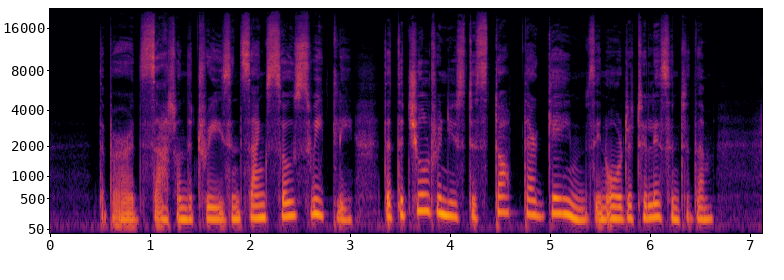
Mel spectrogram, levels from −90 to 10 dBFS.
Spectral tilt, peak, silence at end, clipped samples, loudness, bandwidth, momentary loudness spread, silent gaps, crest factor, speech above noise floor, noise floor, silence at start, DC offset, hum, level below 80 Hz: -6 dB/octave; -8 dBFS; 0.5 s; under 0.1%; -22 LUFS; 19.5 kHz; 8 LU; none; 16 dB; 37 dB; -58 dBFS; 0.5 s; under 0.1%; none; -54 dBFS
